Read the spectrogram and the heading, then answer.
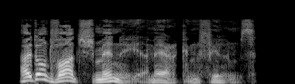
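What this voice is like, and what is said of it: Pronounced German accent. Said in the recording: “with a pronounced German accent”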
